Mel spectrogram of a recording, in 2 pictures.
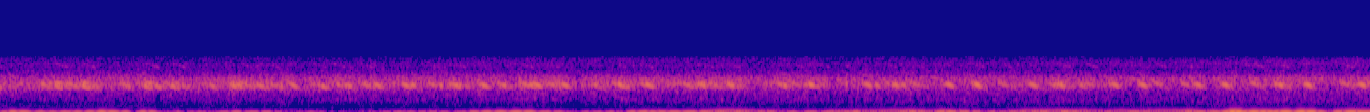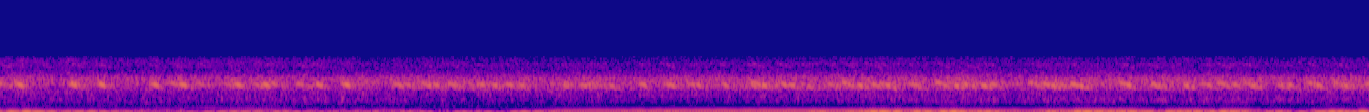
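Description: A continuous chorus of rapid, pulsing animal calls, steady throughout, with a low rumble that comes and goes underneath.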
